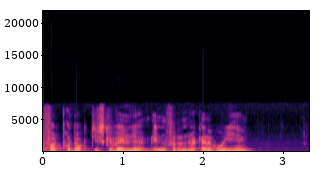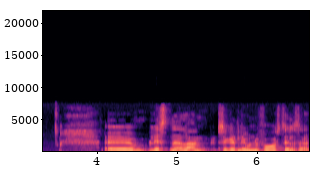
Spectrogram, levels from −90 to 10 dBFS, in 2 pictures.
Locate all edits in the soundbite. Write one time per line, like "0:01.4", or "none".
0:04.0
0:05.5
